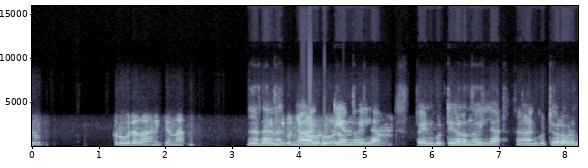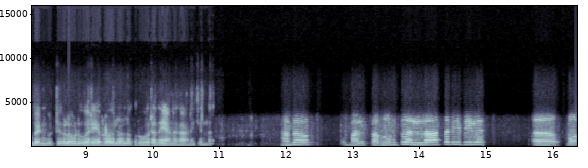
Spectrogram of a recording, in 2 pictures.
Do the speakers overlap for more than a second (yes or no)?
yes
